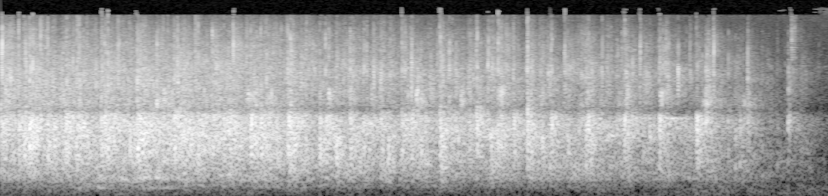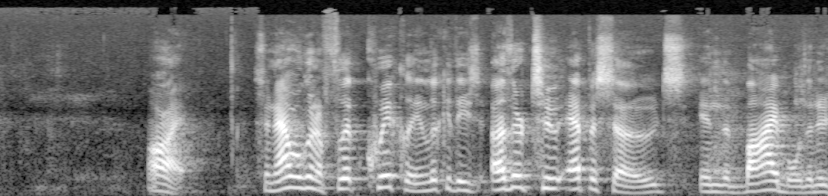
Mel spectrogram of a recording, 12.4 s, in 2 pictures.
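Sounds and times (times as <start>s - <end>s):
group clapping: 0.0s - 6.3s
speech: 8.2s - 12.4s.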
